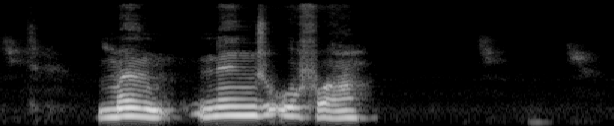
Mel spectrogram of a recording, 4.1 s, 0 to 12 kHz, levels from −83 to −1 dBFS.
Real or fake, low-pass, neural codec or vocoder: fake; 10.8 kHz; autoencoder, 48 kHz, 32 numbers a frame, DAC-VAE, trained on Japanese speech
